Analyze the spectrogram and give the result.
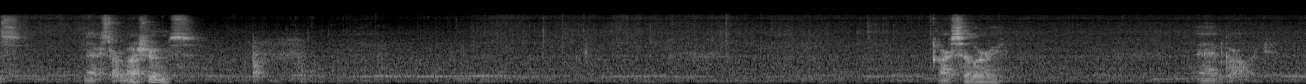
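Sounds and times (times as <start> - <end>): vegetables sizzling in a skillet: 0.0 - 13.0.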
